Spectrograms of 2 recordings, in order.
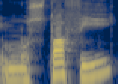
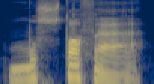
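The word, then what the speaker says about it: مصطفى: side yeah max Ora is pronounced like an Aleph like in the word Mustafa Mustafa so we don't say Mustafi we say Mustafa so yeah Mott's Ora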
